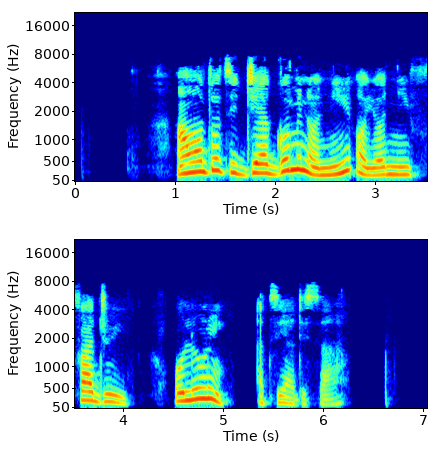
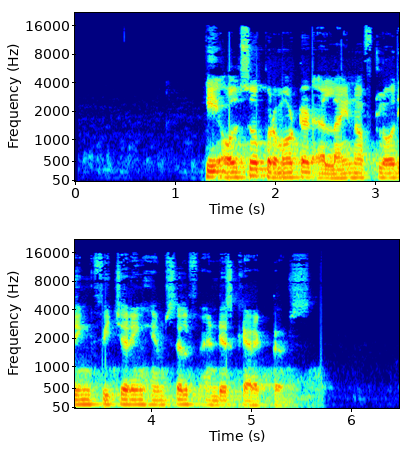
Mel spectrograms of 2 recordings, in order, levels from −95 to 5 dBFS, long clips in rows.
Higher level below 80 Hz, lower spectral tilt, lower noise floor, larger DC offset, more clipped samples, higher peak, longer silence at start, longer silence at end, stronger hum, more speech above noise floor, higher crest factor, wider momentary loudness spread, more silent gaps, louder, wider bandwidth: second, -60 dBFS vs -50 dBFS; about the same, -6.5 dB/octave vs -6.5 dB/octave; second, -57 dBFS vs -72 dBFS; neither; neither; about the same, -4 dBFS vs -2 dBFS; second, 1 s vs 1.3 s; about the same, 0.85 s vs 0.95 s; neither; second, 41 dB vs 56 dB; about the same, 16 dB vs 16 dB; first, 17 LU vs 8 LU; first, 5.14-5.25 s vs none; about the same, -17 LUFS vs -16 LUFS; second, 7.8 kHz vs 16 kHz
